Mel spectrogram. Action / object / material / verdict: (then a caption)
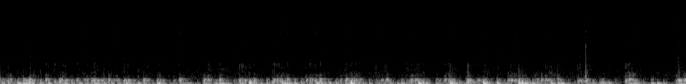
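scrape / steel mesh microphone grille / steel mesh / none. Fingertips and short nails of both hands scratch and tap the hollow, rounded steel mesh grille of a silver microphone. The result is a rapid, irregular stream of deep, muffled thumps and rustling scrapes, with faint bright ticks above them.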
